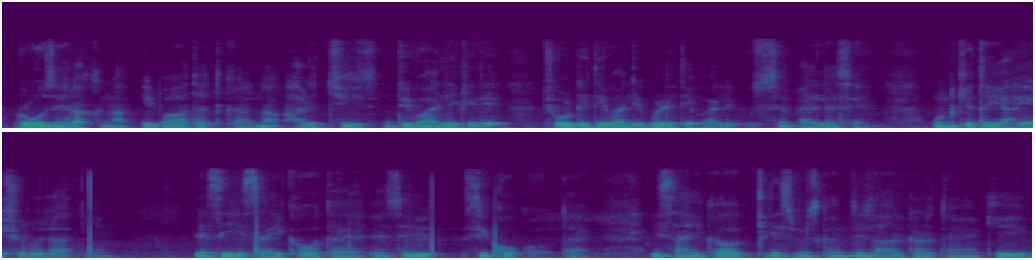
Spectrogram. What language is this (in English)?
Urdu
